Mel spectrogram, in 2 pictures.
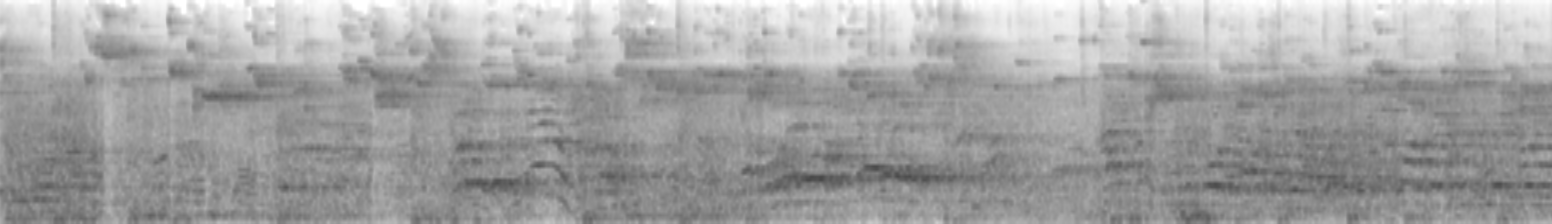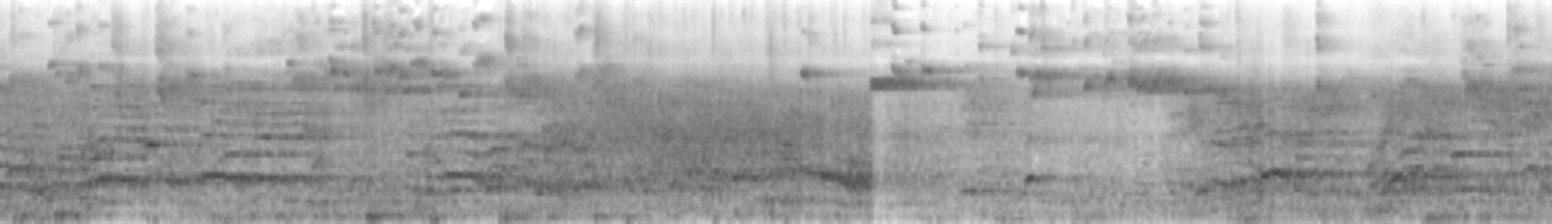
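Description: Basketball game in a large gym: the ball dribbling and bouncing on the hardwood court, mixed with untranscribed background voices of players and spectators, all echoing in the hall.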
